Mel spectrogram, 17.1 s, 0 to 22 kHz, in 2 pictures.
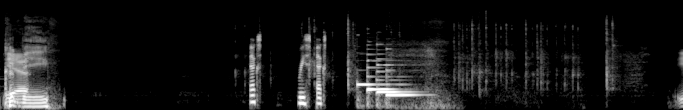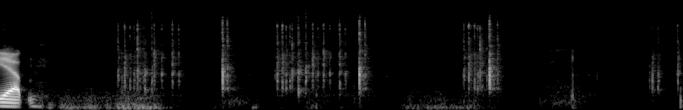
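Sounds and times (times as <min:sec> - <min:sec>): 
speech: 0:00.1 - 0:00.8, 0:03.1 - 0:05.0, 0:08.5 - 0:09.2
typing on a desktop computer keyboard: 0:05.7 - 0:07.8, 0:09.9 - 0:13.3, 0:14.3 - 0:15.0, 0:16.6 - 0:17.0.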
